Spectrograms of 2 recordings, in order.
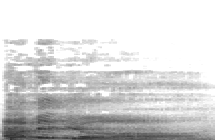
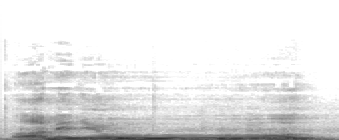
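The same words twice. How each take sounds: First: It is said in a Gyeongsang/Jeolla accent. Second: It is said in a Chungcheong accent.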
